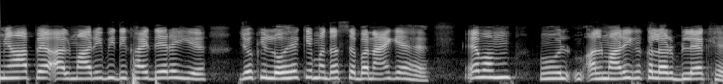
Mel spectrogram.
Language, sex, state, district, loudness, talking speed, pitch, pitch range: Hindi, female, Jharkhand, Garhwa, -12 LUFS, 190 wpm, 280 Hz, 260-300 Hz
